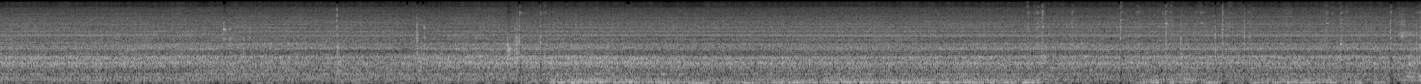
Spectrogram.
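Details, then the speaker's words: On a no-heat call, a small two-section McLean oil boiler whose burner started, stopped and made noises after pump pressure was raised (controls suspected) fires on a call for heat with a steady rushing roar, no pulsing or sputter; normal burner firing. "Call for heat. Fire it up nicely."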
